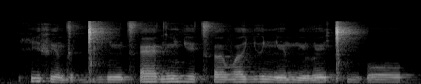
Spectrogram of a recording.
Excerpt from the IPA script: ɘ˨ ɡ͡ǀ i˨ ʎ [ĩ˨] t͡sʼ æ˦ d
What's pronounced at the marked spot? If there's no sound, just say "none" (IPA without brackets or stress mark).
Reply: ĩ˨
